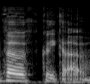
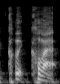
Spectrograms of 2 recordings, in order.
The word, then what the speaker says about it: Veuve Clicquot: And they said Veuve Clicquot. Veuve. Okay. Veuve Clicquot. So it's a Veuve Clicquot.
